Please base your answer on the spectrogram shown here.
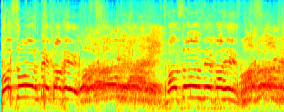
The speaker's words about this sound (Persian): گزارش مجیب حبیب زئی از مزار شریف با صدای مظاهره چان آغاز می شود.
